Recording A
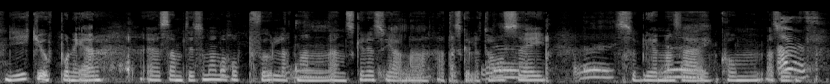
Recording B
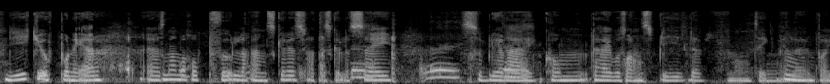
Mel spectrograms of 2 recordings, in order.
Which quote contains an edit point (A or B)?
B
